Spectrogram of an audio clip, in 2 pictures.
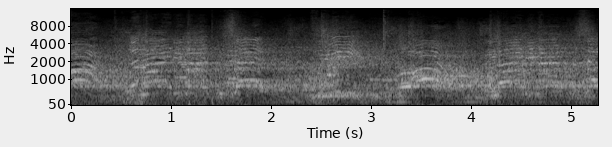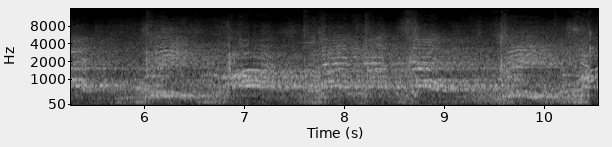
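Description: A crowd of protesters shouting and chanting, many raised voices overlapping without a break, in a large indoor mall atrium.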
